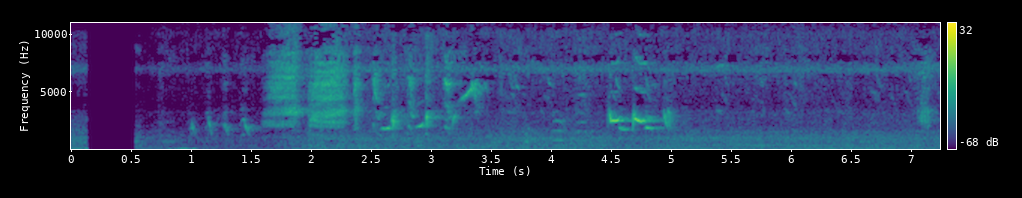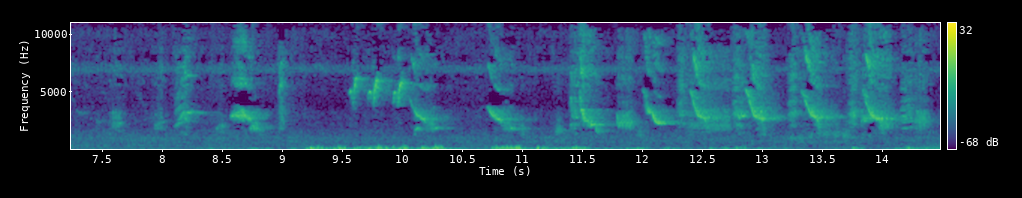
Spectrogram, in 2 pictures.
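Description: High-pitched bird chirps: short calls sliding downward, scattered at first, then coming thick and fast through the second half. A few low rumbling bumps sound about two-thirds of the way through.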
